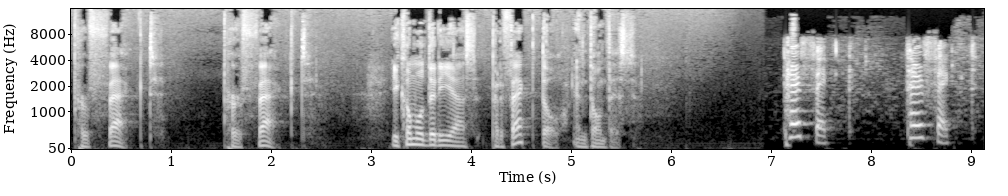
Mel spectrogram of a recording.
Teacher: notice that the emphasis is on the second syllable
